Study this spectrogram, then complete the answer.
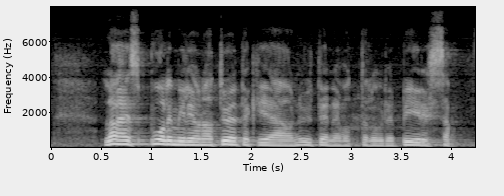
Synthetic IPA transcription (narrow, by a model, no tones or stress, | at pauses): læhe̞spuo̞limiljo̞ːnɑːt̪yønt̪e̞kiæːonyt̪enːewʋot̪ːe̞luidempiːɾisːæ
